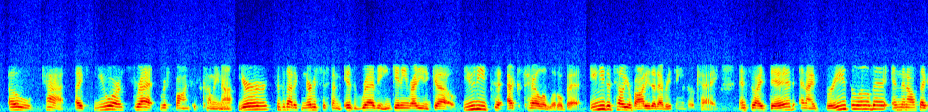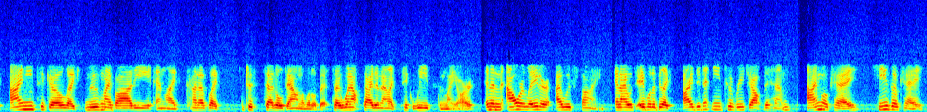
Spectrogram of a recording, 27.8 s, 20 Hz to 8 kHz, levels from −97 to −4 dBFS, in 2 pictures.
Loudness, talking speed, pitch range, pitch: -17 LUFS, 235 wpm, 175-225 Hz, 195 Hz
